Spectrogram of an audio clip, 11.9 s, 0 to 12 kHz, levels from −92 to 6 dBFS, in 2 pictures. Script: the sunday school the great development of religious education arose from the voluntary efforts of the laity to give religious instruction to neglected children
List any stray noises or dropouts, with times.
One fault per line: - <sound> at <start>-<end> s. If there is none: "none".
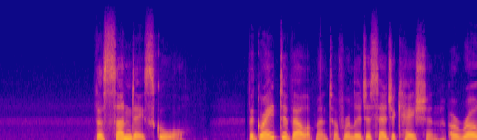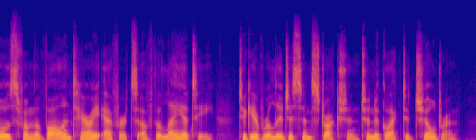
none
